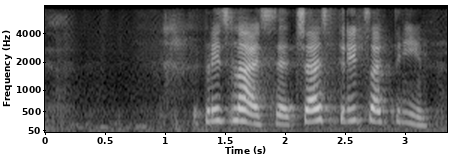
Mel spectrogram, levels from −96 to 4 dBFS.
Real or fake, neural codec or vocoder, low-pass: fake; codec, 16 kHz, 1 kbps, FunCodec, trained on Chinese and English, 50 frames a second; 7.2 kHz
